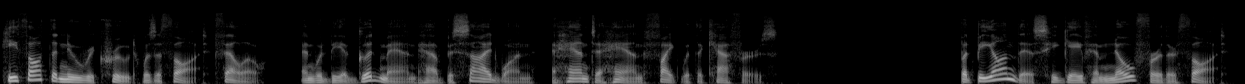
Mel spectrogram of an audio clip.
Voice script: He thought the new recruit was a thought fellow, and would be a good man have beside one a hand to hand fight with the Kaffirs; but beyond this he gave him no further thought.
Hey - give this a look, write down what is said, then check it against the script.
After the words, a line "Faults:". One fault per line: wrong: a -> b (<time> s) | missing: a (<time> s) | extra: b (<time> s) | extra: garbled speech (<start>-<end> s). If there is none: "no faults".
He thought the new recruit was a thought fellow, and would be a good man have beside one a hand to hand fight with the Kaffirs; but beyond this he gave him no further thought.
Faults:
no faults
